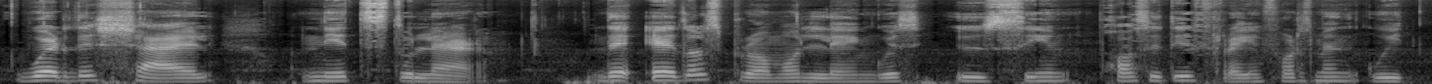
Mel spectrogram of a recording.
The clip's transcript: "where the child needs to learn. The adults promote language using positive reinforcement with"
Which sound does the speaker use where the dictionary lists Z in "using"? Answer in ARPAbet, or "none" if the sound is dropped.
S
